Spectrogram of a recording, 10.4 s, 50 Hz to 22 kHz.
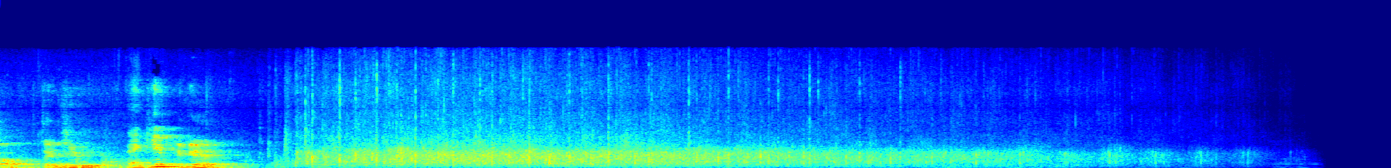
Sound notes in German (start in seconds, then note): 2.0 Beifall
